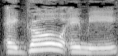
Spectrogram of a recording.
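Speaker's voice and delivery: "Ego, Amy" said loud and emphatic, pushed hard; emphatic Greek. Shown as a demonstration. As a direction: declare "Ego, Amy" with force. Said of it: "it's very emphatic".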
